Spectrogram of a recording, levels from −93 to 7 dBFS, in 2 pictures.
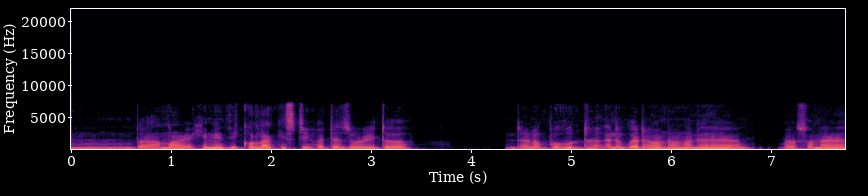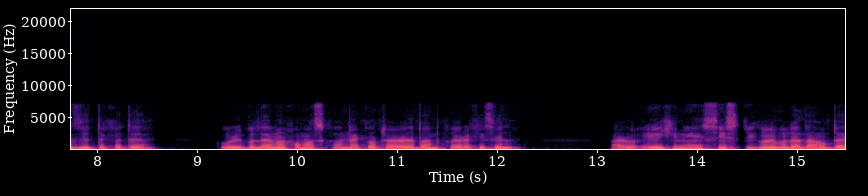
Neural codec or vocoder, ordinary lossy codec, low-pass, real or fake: codec, 16 kHz in and 24 kHz out, 1.1 kbps, FireRedTTS-2 codec; none; 7.2 kHz; fake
